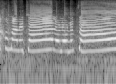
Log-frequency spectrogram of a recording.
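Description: A young woman shouting long, drawn-out, high-pitched calls through cupped hands, two calls in quick succession.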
